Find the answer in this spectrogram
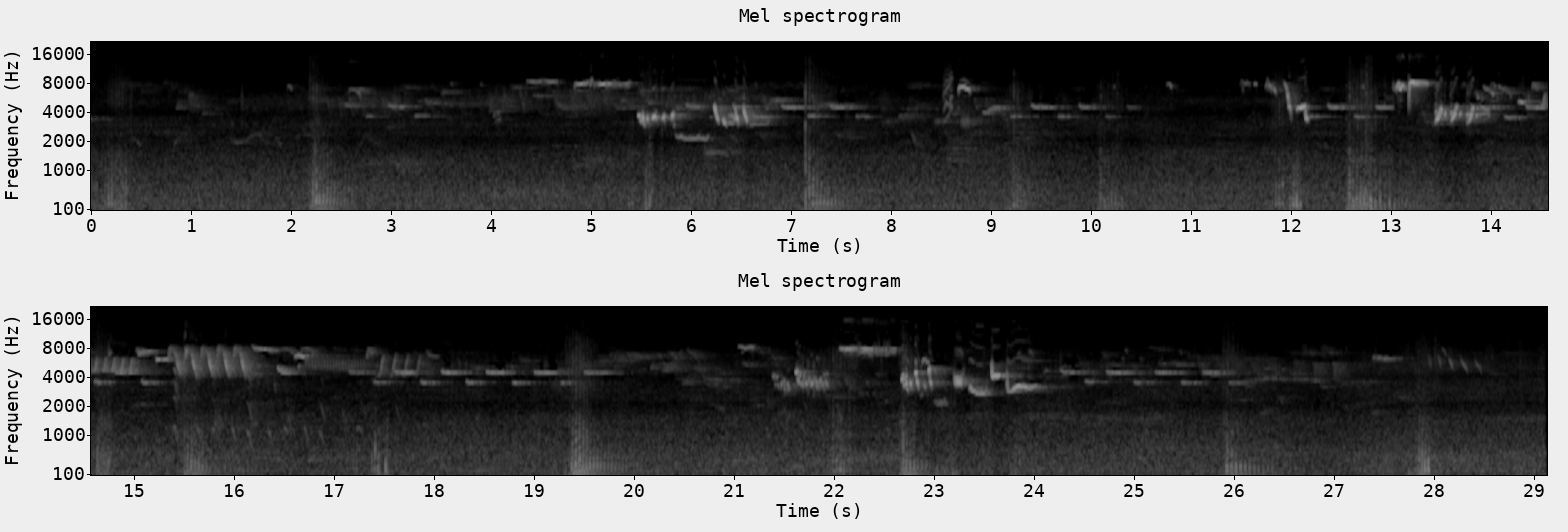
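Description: Small birds chirping and twittering: runs of short, high calls and quick trills in clusters with short pauses between them. A soft low thud comes every few seconds.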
